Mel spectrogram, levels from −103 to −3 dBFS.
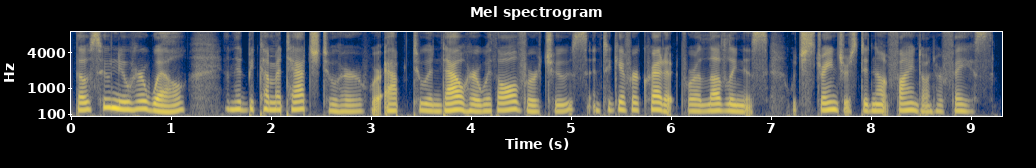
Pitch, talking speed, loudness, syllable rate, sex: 195 Hz, 225 wpm, -20 LUFS, 5.7 syllables/s, female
